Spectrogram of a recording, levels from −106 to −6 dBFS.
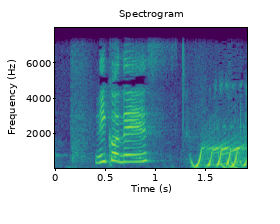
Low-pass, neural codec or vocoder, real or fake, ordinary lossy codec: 7.2 kHz; none; real; none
